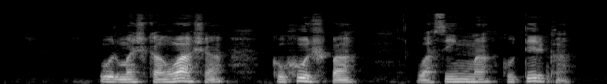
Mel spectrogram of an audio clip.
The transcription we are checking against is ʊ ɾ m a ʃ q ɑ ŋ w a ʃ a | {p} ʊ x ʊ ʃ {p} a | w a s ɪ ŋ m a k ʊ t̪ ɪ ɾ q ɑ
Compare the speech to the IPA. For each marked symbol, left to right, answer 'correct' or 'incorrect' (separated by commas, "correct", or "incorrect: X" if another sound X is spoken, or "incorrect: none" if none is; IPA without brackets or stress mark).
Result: incorrect: k, correct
